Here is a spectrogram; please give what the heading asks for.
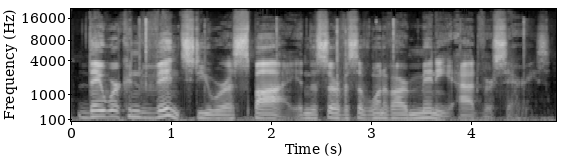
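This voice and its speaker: Villain emperor, played by a man: arrogant, possessive, theatrical, highly animated mid-range voice, some background noise, audio roleplay. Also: natural voice. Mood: mocking contempt. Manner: haughty, formal, mocking, deliberate theatrical phrasing. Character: cruel, arrogant, possessive male emperor, devious and condescending. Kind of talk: scripted audio roleplay, villain monologue addressed to listener.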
